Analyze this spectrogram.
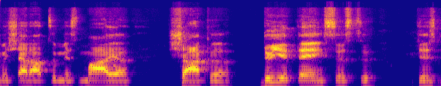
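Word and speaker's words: Maia Chaka: Maya Shaka is how you say her name.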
